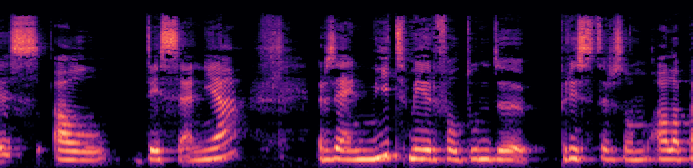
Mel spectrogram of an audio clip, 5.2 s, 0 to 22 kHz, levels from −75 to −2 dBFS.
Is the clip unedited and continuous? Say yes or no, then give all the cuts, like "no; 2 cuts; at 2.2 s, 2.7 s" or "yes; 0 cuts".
yes; 0 cuts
